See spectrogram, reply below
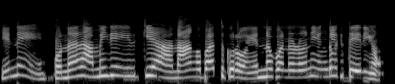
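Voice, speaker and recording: Woman as brash young sister, quarrelsome, high, dry cartoon dub. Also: bright, forceful tone, no echo, highs cut off. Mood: bossy. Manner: bossy, quarrelsome, fast.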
